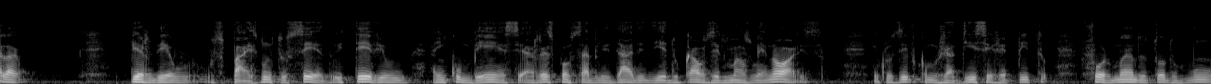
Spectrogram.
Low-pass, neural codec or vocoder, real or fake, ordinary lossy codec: none; codec, 16 kHz, 16 kbps, FreqCodec, larger model; fake; none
